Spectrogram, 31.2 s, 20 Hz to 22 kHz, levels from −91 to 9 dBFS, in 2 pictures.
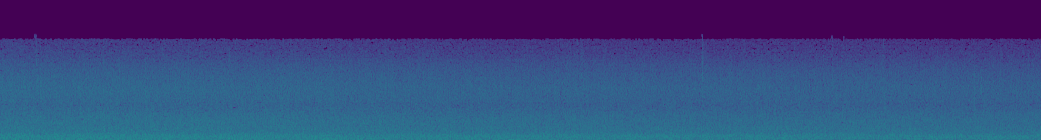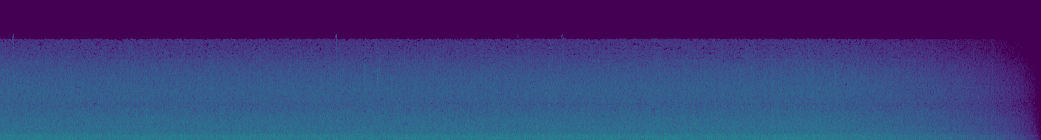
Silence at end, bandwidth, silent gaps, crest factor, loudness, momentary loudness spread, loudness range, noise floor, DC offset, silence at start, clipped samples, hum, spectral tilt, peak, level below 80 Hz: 0.15 s; 16 kHz; none; 16 dB; -40 LUFS; 3 LU; 3 LU; -63 dBFS; under 0.1%; 0 s; under 0.1%; none; -2 dB/octave; -26 dBFS; -60 dBFS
